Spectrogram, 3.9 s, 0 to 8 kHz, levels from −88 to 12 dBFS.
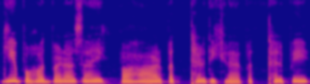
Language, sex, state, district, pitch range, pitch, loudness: Hindi, female, Haryana, Jhajjar, 230-250 Hz, 240 Hz, -13 LUFS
